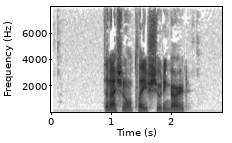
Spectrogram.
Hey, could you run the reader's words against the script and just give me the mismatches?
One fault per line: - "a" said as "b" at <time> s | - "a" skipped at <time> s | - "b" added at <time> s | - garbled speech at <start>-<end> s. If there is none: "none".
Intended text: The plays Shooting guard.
- "national" added at 1.0 s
